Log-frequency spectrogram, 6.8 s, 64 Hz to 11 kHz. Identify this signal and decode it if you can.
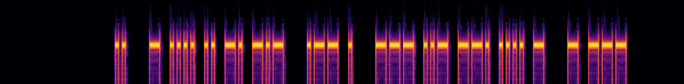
Morse code, heard as a keyed tone, about 34 wpm, 700 Hz. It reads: I THINK WE OUGHT TO
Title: Sets of 5 Words Encore 35wpm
